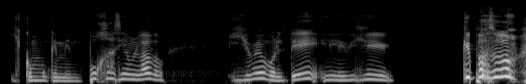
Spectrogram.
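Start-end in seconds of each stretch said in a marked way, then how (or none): 4.6-5.2 sharp, high, loud what happened; high loud startled comeback; startled retort. Retold or imitated. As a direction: snap back at the pushy lady in disbelief. Confronting lady who pushed her.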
